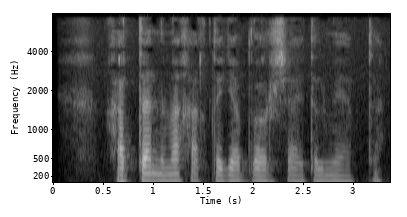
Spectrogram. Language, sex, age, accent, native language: Uzbek, male, 18-24, Toshkent viloyati, Uzbek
